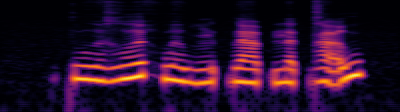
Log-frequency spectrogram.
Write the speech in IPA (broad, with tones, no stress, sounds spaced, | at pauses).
k w ṳ˨˩ ə̯ ɣ u˨˦ ə̯ h w ə̤˨˩ w ŋ ə˨˩ t̚ l aː˨˩ p̚ n a˨˩ t̚ ɣ a̰˧˥ w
